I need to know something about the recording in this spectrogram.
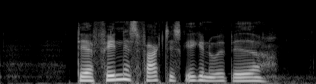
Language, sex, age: Danish, female, 47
